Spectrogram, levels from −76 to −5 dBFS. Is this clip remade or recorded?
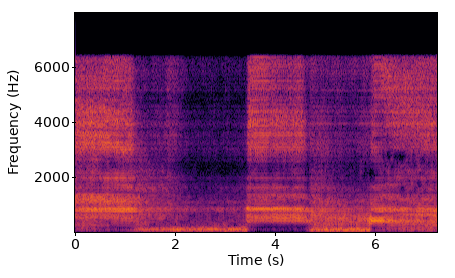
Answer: remade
